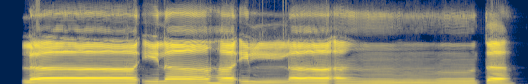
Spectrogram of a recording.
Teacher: লাতে ৩ আলিফ টান দিতে হবে।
